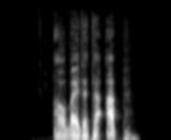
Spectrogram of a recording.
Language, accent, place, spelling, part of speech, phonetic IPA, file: German, Germany, Berlin, arbeitete ab, verb, [ˌaʁbaɪ̯tətə ˈap], De-arbeitete ab.ogg
- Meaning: inflection of abarbeiten: 1. first/third-person singular preterite 2. first/third-person singular subjunctive II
